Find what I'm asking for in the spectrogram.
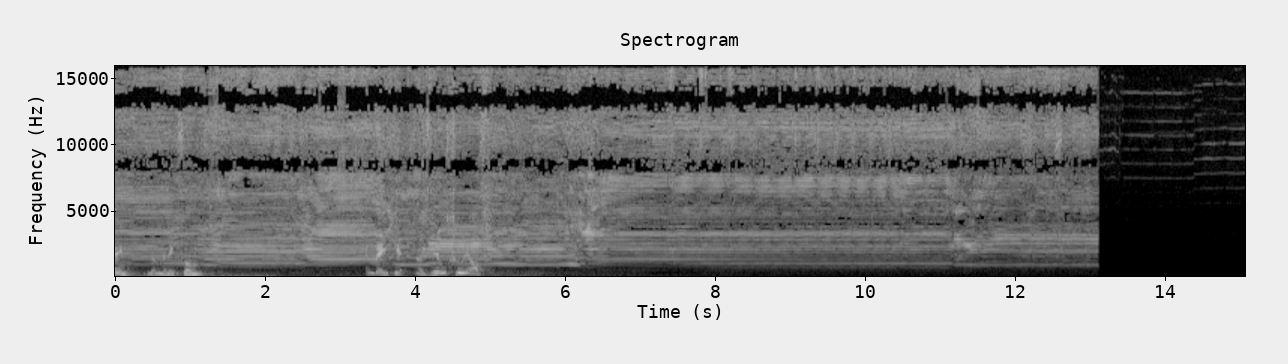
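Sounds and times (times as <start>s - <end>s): electric hair clipper buzzing: 0.0s - 13.2s.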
